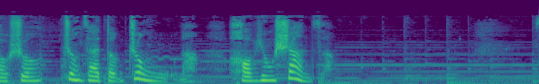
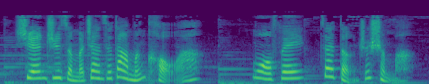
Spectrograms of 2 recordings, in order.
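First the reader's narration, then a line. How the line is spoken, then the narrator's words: Laughing. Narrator (Chinese): 白姬笑道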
